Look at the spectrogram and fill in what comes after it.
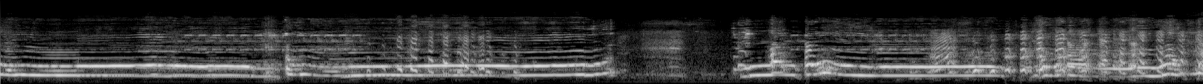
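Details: Pet dog howling in response to a ringing phone, as it does every time the phone rings: sustained tonal howls with rich harmonics, wavering then steady, broken by a short pause near the middle, with a ringing tone mixed in.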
